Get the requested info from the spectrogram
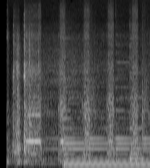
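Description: A short mechanical whirring sound effect with clicks, in the manner of a printer carriage moving. About a second in, intro music with sustained bass and a steady beat of about three pulses a second takes over.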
